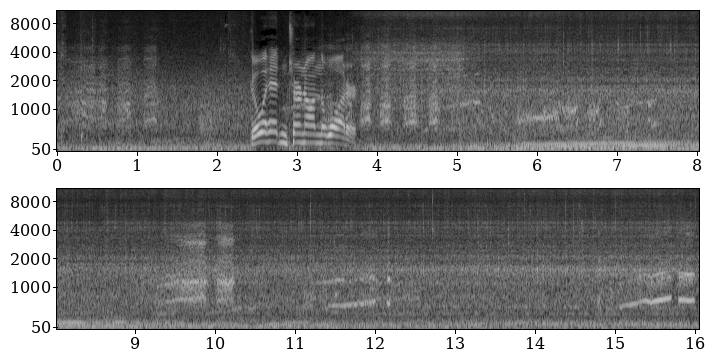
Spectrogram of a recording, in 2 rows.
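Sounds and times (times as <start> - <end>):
chickens clucking: 0.0 - 1.4, 3.6 - 7.9, 9.2 - 13.0, 14.7 - 16.0
short rising chicken calls: 3.8 - 7.6.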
